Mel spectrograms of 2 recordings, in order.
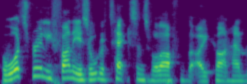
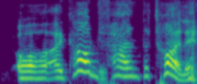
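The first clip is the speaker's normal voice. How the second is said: mock very drunk, loud, pitched-up voice; 6 semitones higher, 7 dB louder than usual. Describing a scene, the speaker acts out a really hammered Victorian: drunk Victorian impression. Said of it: "a really, really hammered Victorian just sitting there and being like".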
